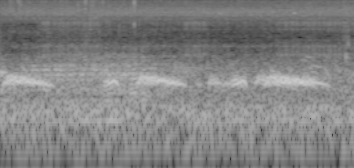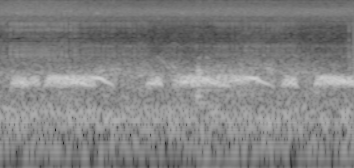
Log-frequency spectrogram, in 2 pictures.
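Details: Spotted dove used as a moulting ground decoy in bird trapping, facing a wild dove for over two hours; low hollow coos in short and longer notes, repeated about once a second over steady background hiss.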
